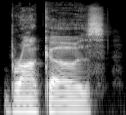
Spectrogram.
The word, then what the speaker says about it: Bronchos: Broncos, spelled Bronchos, but it's pronounced Broncos the same way you pronounce the NFL's Denver Broncos with a hard K sound.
